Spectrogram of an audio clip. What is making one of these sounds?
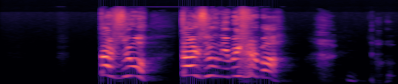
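A young man shouts anxiously.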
